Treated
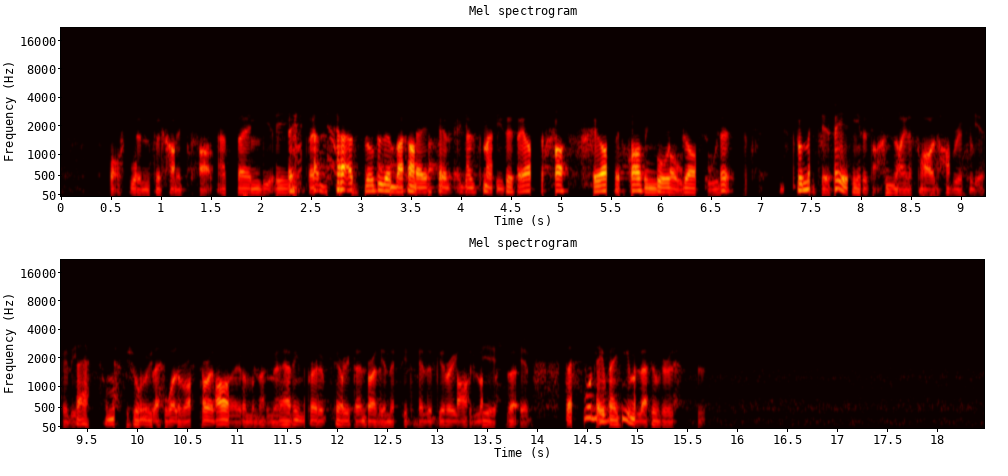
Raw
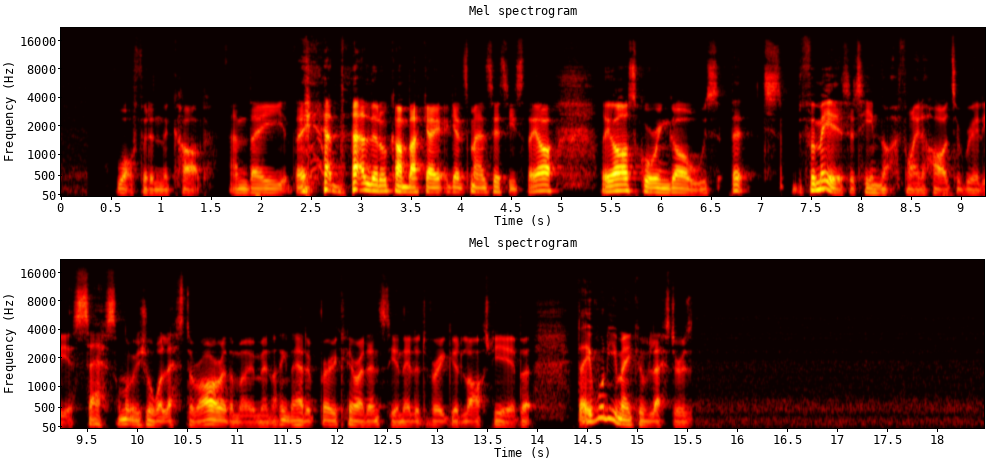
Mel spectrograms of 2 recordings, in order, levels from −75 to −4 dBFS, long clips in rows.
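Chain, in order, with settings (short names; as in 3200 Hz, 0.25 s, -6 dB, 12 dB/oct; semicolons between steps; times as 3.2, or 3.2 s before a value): slices in reverse order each 0.127 s, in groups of 2; ladder low-pass 1500 Hz, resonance 55%; treble ducked by the level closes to 750 Hz, closed at -29.5 dBFS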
